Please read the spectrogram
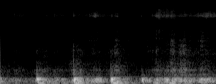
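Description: Dull, rhythmic knocks, about two or three a second, from slime ingredients being stirred by hand in a paper cup.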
